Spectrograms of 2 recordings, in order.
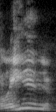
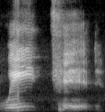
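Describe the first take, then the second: First: The final -ed ending is swallowed or dropped. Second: The final -ed ending is clearly, even exaggeratedly, pronounced. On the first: The speaker calls it wrong. "people may say waited, you know, and not pronunciate it" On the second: The speaker calls it right. "maybe exaggerate a little bit"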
